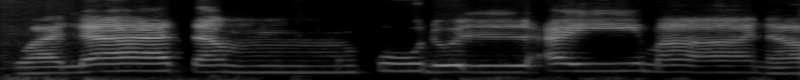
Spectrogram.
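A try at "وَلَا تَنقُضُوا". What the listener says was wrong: Ha, jangan kudul, kudul jadi dal. Tebal.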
